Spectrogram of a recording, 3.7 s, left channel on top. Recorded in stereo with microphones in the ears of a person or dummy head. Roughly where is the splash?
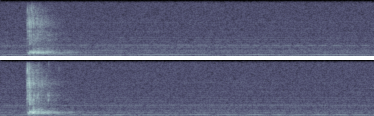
Right.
